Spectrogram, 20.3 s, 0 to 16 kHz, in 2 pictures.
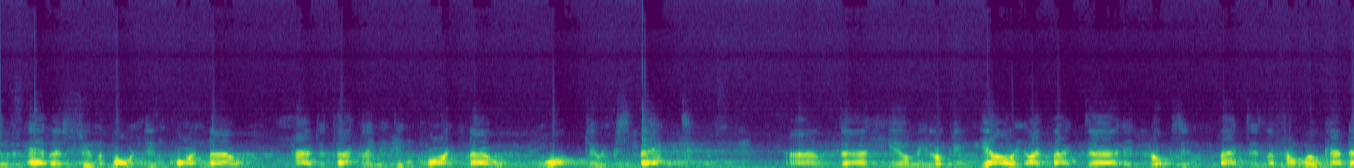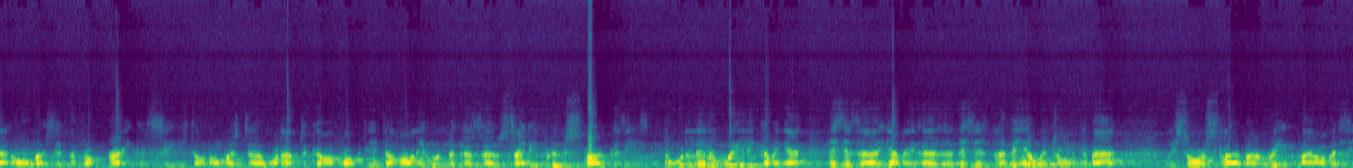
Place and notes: Unnamed Road, Derby, UK - WSB 1999 ... Superbikes ... Superpole ... (contd) ...
WSB 1999 ... Superbikes ... Superpole ... (contd) ... one point stereo to minidisk ...
England, United Kingdom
